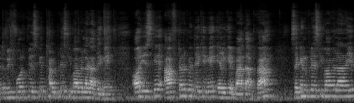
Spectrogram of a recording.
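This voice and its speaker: A man teaching shorthand step by step, explaining at a board in speech and often asking if it is clear. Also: high-pitched. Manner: steady, repeats "ठीक है ना" often. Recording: echoey room, mic far off, faint hum.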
